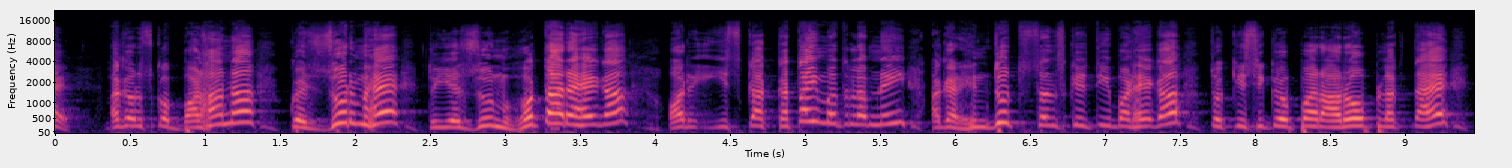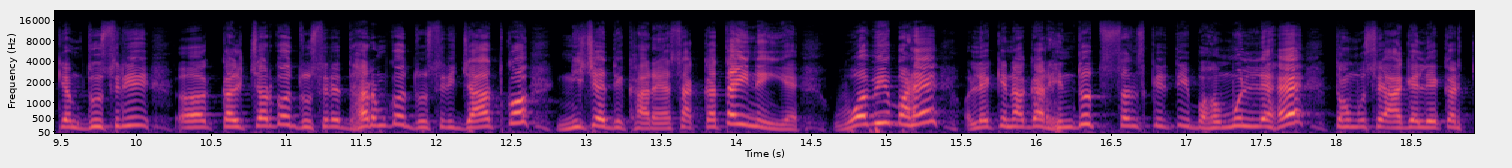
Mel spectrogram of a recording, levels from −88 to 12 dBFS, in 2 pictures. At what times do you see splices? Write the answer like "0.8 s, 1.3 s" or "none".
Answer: none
